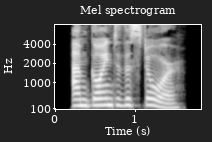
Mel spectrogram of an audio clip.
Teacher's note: Americans often speak with a downward pitch at the end of a sentence, especially when they're confident or giving information. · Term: Intonation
